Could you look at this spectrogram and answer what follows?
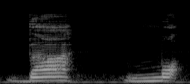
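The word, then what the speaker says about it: במות: So it's ba mot, ba mot.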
